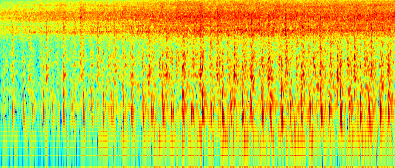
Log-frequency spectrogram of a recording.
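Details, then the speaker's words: Miniature space-saver model steam engine, always temperamental: quick steady hissing chuffs about four a second with a light rattle, losing steam and struggling to keep running; owner suspects it is just tight. "I can hear it losing losing Steam it wants to go it's pretty fancy little motor it might just be tight"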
